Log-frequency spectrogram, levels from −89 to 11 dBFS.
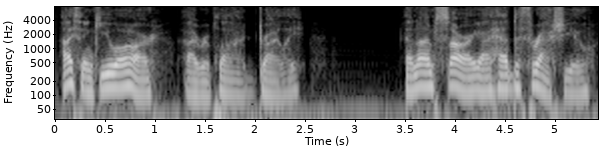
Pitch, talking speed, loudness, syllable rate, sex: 125 Hz, 165 wpm, -17 LUFS, 4.7 syllables/s, male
